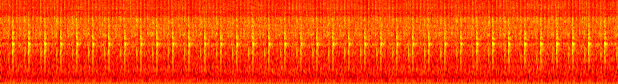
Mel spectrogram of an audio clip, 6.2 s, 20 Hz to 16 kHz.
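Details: 2010 Opel Astra J 1.7 CDTI 125 HP diesel idling: a sharp, even knock about three a second over the engine clatter, slightly quieter when warm. It began after a clogged oil pickup; bearings checked fine and new injectors did not help; the cause is undiagnosed.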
